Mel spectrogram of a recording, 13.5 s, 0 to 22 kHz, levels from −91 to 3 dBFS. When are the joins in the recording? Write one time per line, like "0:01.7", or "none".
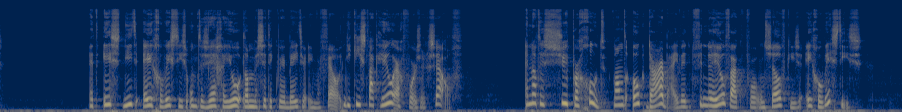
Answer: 0:03.6
0:05.1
